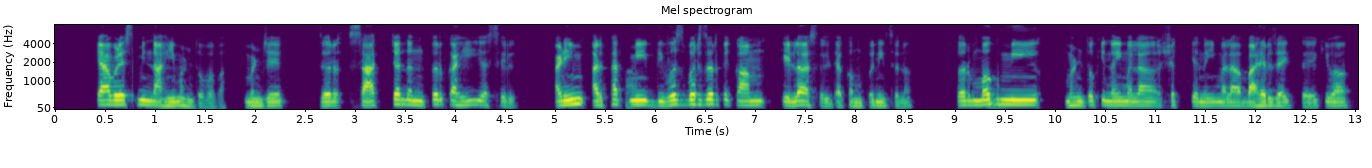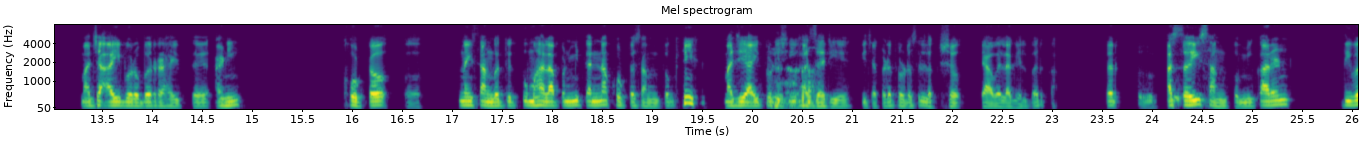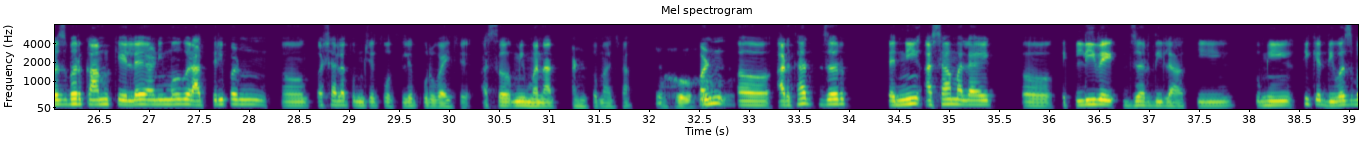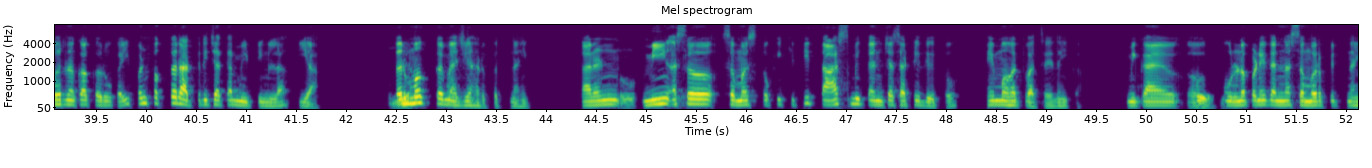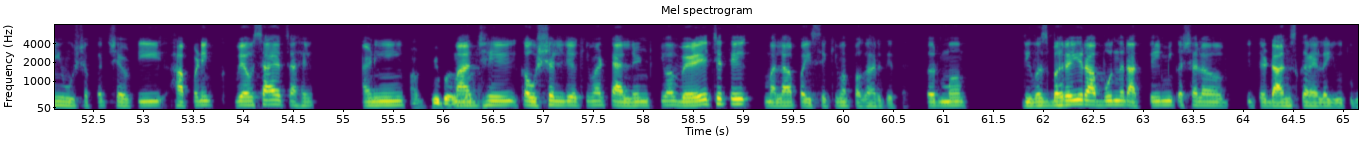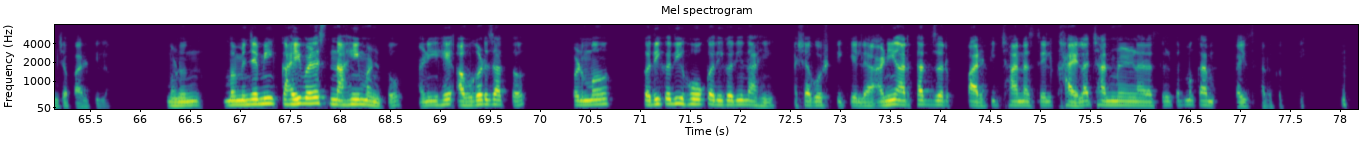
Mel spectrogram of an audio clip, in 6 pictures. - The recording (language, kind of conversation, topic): Marathi, podcast, काम आणि वैयक्तिक आयुष्यातील संतुलन तुम्ही कसे साधता?
- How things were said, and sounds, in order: chuckle; in English: "लीव्ह"; in English: "डान्स"; tapping; other background noise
